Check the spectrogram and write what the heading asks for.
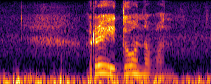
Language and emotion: Russian, neutral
